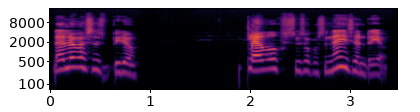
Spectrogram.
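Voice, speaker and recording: A woman's voice: high voice, animated, moderate pace, no room sound, clean studio sound. A woman narrating an animal storybook aloud, reading expressively.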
